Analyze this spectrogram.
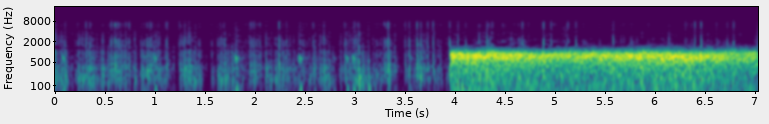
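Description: Light footsteps patter on a hard floor.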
